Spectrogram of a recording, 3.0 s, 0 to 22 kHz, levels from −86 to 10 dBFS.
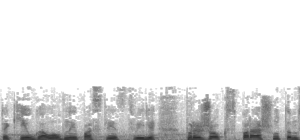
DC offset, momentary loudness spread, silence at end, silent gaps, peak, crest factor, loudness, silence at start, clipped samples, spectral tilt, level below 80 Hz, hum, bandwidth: under 0.1%; 4 LU; 0 s; none; -4 dBFS; 12 dB; -16 LUFS; 0 s; under 0.1%; -6.5 dB/octave; -42 dBFS; none; 8.8 kHz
